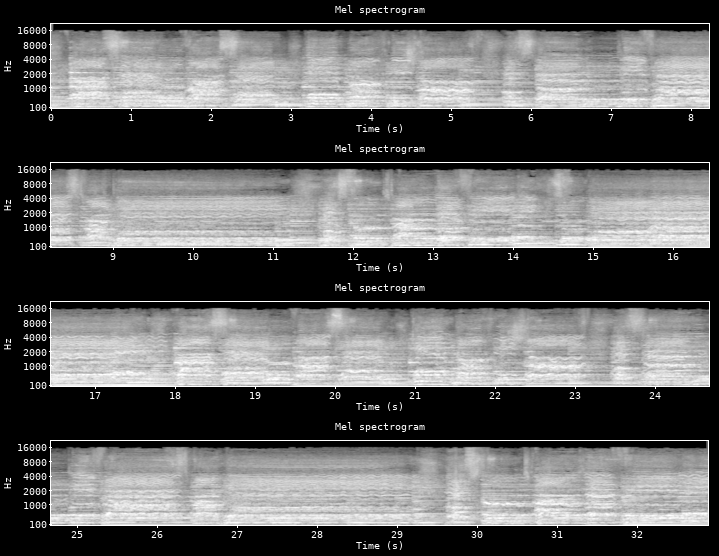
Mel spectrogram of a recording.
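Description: Mixed choir of men and women singing a Yiddish song in harmony with piano accompaniment, continuous throughout.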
